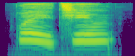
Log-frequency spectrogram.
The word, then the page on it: 味精: wèi jīng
